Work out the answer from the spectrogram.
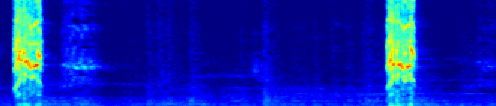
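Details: Pineapple variety of green-cheeked conure with two loud, raspy, high-pitched screeches about two and a half seconds apart and a soft chirp after the first. Silence between calls.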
